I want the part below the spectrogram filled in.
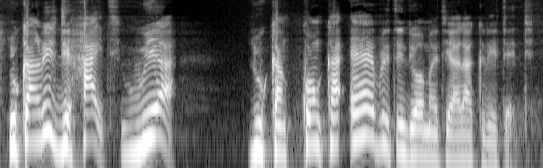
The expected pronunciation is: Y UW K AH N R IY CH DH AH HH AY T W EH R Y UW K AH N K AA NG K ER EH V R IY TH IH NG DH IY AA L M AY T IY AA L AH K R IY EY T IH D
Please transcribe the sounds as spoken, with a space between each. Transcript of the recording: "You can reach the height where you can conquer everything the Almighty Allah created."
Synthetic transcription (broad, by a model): Y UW K AH N R IY CH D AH HH AY T W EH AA Y UW K AH N K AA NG K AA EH V R IY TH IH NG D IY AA M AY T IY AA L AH K R IY EY T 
